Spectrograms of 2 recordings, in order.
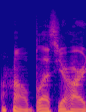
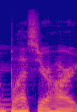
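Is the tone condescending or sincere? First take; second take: condescending; sincere. First: The tone is mocking and condescending. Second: The tone is warm and affectionate. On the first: The speaker thinks the person is a fool. "or the meanest thing you say to someone" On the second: The speaker thinks the person is sweet. "It could either be the nicest thing you say to someone"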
